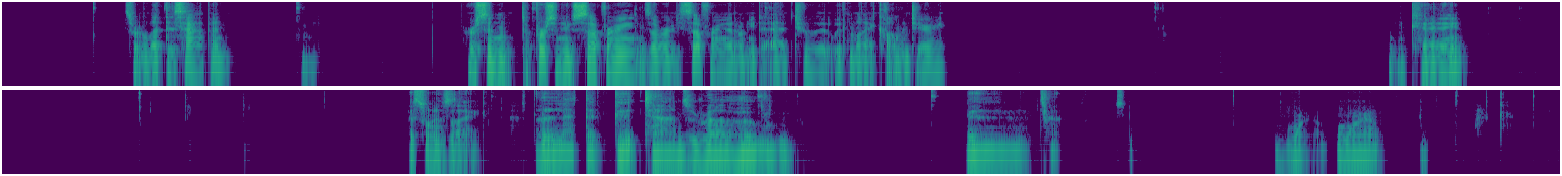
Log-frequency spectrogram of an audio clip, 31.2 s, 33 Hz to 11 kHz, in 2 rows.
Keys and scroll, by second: 6.2 v, 13.1 space, 17.9 super+v, 25.8 a.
